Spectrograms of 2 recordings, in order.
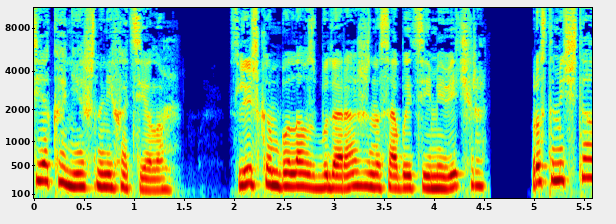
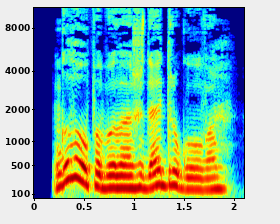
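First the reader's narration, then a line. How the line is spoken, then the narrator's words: Sigh. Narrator (Russian): вздохнула я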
